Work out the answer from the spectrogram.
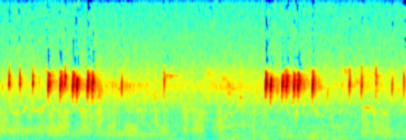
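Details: Black redstart calling: bursts of very high, short ticking notes in quick clusters, one group in the first second and another after three seconds, with scattered single ticks between, over a low steady hum.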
